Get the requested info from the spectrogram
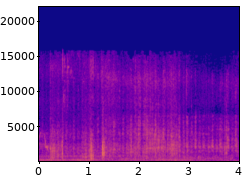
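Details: Shiba Inu dog panting at a park drinking fountain after a lap of the park, early summer, June 2021, in a dry rainy season; quick breathy bursts of panting over a faint steady hum, with a few short sharp chirps.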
